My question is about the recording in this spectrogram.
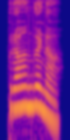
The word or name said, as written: ಪುರಾಂಗನೆ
